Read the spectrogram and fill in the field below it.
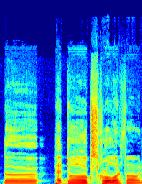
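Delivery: slow, sluggish mock-robot drone; a lightly voiced lazy body; dull body voice. Body speaks its dull wants.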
